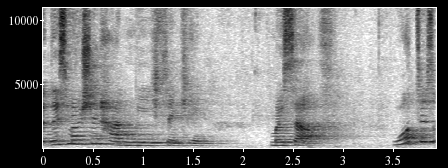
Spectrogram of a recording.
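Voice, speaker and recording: With an English accent, a woman speaks at a fairly slow pace in a high pitch with very wide pitch swings. The room echo is audible and the background noise noticeable. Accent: English-sounding. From England (Nottingham), raised in Ireland (Westmeath). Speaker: student debater. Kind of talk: debate speech.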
